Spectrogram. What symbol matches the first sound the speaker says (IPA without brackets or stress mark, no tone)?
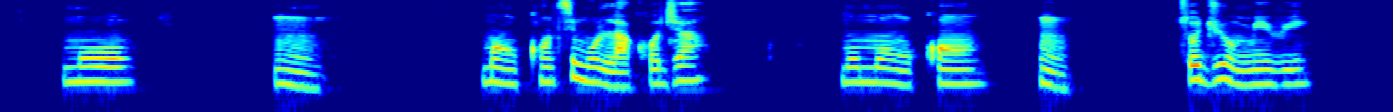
m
